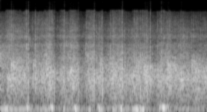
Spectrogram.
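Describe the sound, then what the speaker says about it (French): Applause from an audience at a political opposition presentation, a dense, loud burst of many hands clapping at close range, continuous for a couple of seconds. "J'applaudis pour vous"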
